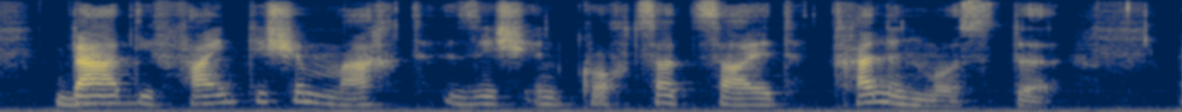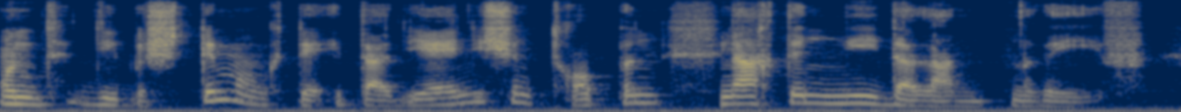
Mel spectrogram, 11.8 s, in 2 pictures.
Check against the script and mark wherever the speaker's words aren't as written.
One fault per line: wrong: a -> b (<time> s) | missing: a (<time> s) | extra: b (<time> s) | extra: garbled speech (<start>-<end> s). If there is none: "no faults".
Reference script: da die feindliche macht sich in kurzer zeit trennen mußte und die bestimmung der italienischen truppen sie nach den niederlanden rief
missing: sie (9.2 s)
